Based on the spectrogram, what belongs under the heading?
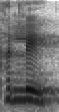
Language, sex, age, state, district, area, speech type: Punjabi, female, 30-45, Punjab, Patiala, urban, read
